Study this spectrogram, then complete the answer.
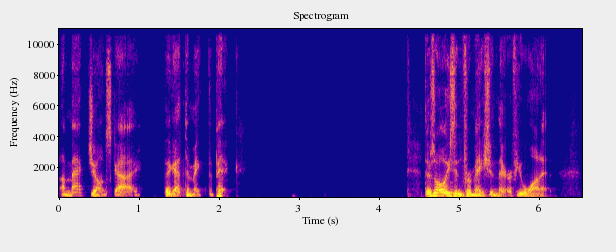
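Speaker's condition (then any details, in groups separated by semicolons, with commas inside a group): Vocal cord surgery recovery; best in two weeks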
